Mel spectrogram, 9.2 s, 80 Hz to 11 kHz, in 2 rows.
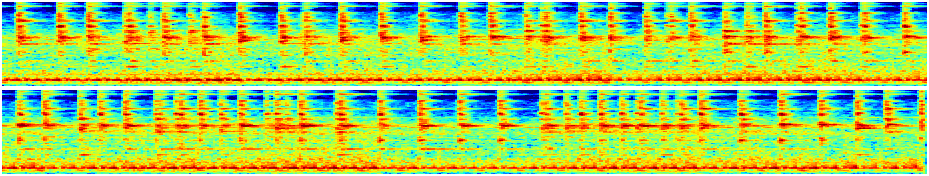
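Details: Brand-new 2023 Ford F150 with 400 miles, running: fast, even metallic ticking and rattling, about five or six clicks a second, near the transmission; cause suspected, not confirmed.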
